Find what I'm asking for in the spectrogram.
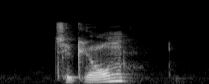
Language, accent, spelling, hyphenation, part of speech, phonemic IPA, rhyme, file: German, Austria, Zyklon, Zy‧k‧lon, noun, /t͡syˈkloːn/, -oːn, De-at-Zyklon.ogg
- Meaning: cyclone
